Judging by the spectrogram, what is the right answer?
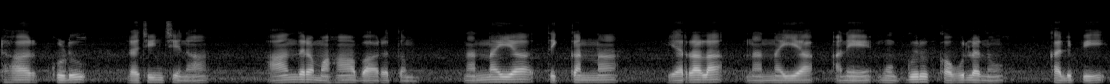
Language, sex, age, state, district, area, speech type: Telugu, male, 18-30, Andhra Pradesh, Guntur, urban, spontaneous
